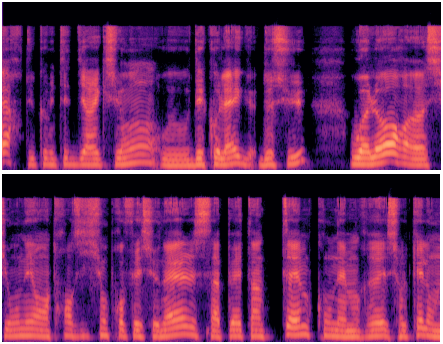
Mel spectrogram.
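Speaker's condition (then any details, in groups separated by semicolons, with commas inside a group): No condition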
